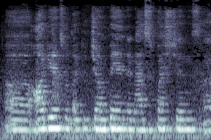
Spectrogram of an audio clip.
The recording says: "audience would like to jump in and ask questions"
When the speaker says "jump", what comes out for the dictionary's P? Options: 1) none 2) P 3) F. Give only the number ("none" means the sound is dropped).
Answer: 2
